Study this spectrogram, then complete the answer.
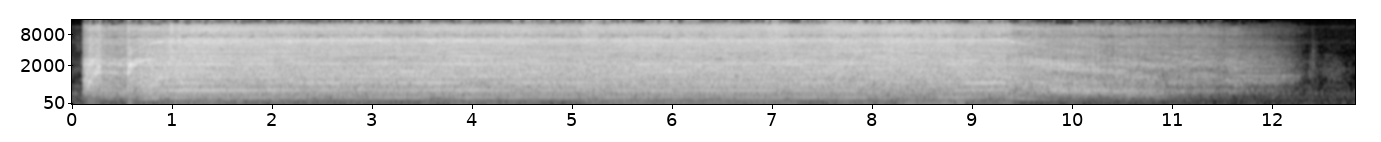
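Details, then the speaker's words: Montgomery Ward Powr Kraft 2-speed polisher sander, final test after bearing oiling, gearbox greasing and heat re-anchoring handle mount inserts: steady, even whir of constant pitch, then smooth coast-down; working pretty well. "that seems like it's working pretty well."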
